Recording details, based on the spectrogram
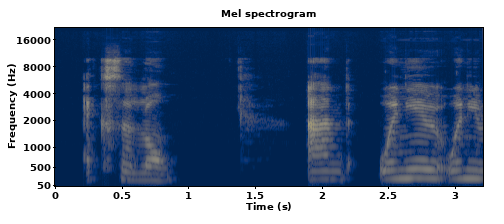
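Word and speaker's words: excellente: t is not grayed out which means it's pronounced as excellent a little bit you feel the the sound of t at the end which is t excellent but when it comes to when you say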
